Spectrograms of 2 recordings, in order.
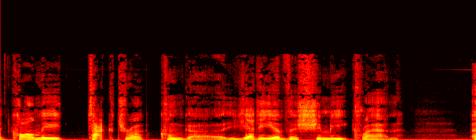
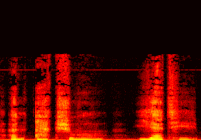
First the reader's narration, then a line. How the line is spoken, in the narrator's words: she mumbled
